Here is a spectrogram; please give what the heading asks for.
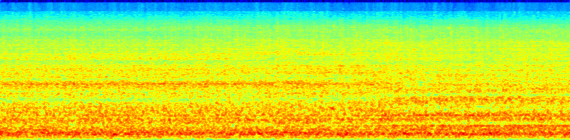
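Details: Saab in winter cold, blower just freed from an ice jam: loud steady fan hum with gritty flutter of ice bits tumbling in the blower housing, dashboard shaking; debris rattle from ice, blower still works.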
